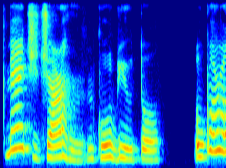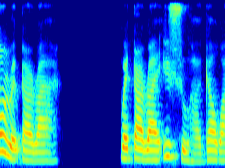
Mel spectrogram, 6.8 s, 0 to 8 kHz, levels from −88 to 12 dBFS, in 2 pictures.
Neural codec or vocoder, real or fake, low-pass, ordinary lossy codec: autoencoder, 22.05 kHz, a latent of 192 numbers a frame, VITS, trained on one speaker; fake; 7.2 kHz; none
